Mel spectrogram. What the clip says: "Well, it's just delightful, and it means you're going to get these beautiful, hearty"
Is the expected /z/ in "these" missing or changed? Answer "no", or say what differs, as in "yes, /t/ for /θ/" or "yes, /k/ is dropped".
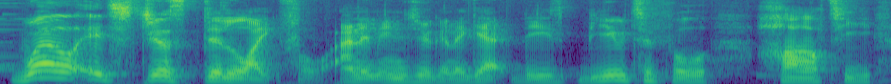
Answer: no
